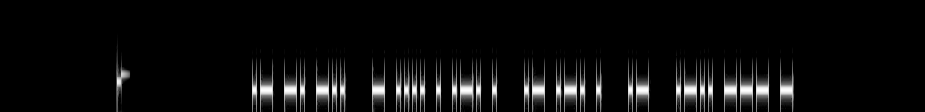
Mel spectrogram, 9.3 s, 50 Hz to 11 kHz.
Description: Morse code, heard as a keyed tone, about 30 wpm, 700 Hz. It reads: AND THERE ARE A LOT
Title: Sets of 5 Words Encore2 30wpm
